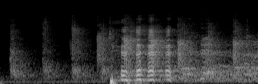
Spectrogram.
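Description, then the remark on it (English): Applause from a small audience: a few sparse, spaced claps, then a sudden denser burst of clapping mixed with cheering voices that carries on steadily to the end, as audience members applaud the guess they think is closest. “Applaud for the person that you think, as an audience member, is the closest.”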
